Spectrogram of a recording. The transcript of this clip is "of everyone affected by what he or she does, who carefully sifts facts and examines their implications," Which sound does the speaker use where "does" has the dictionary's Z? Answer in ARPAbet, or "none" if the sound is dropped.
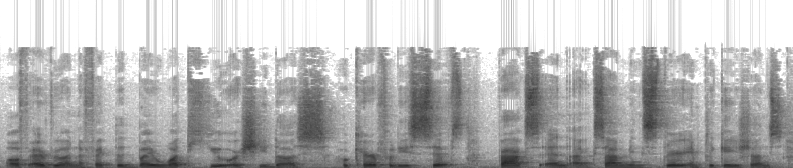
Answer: S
